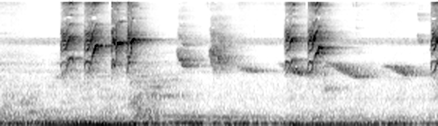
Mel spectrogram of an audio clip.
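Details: Caged Scarlet minivet calling a female to mate: bursts of sharp, high chirps in quick clusters, the bursts spaced about two seconds apart, over a thin steady high tone, with softer lower whistled notes between the bursts.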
